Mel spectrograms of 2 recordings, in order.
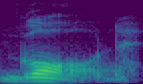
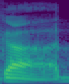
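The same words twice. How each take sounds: First: The word is said in a solemn, pious way. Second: The word is said in a plain, ordinary way. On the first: This is a show of holiness for others to see. "they said God" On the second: This is how a normal person says it. "instead of saying God"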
